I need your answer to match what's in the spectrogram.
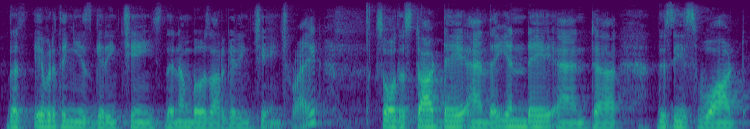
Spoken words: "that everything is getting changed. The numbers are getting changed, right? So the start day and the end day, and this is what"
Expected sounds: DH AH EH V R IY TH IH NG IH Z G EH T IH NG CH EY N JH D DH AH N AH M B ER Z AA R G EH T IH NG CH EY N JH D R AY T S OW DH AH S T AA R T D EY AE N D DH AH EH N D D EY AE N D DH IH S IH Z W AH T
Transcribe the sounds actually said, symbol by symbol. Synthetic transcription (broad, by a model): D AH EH V R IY T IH NG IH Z G EH T IH NG CH EY N JH D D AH N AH M B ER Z AA R G EH T IH NG CH EY N JH D R AY T S OW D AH S T AA R T D EY AE N D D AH EH N D D EY AE N D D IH S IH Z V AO T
